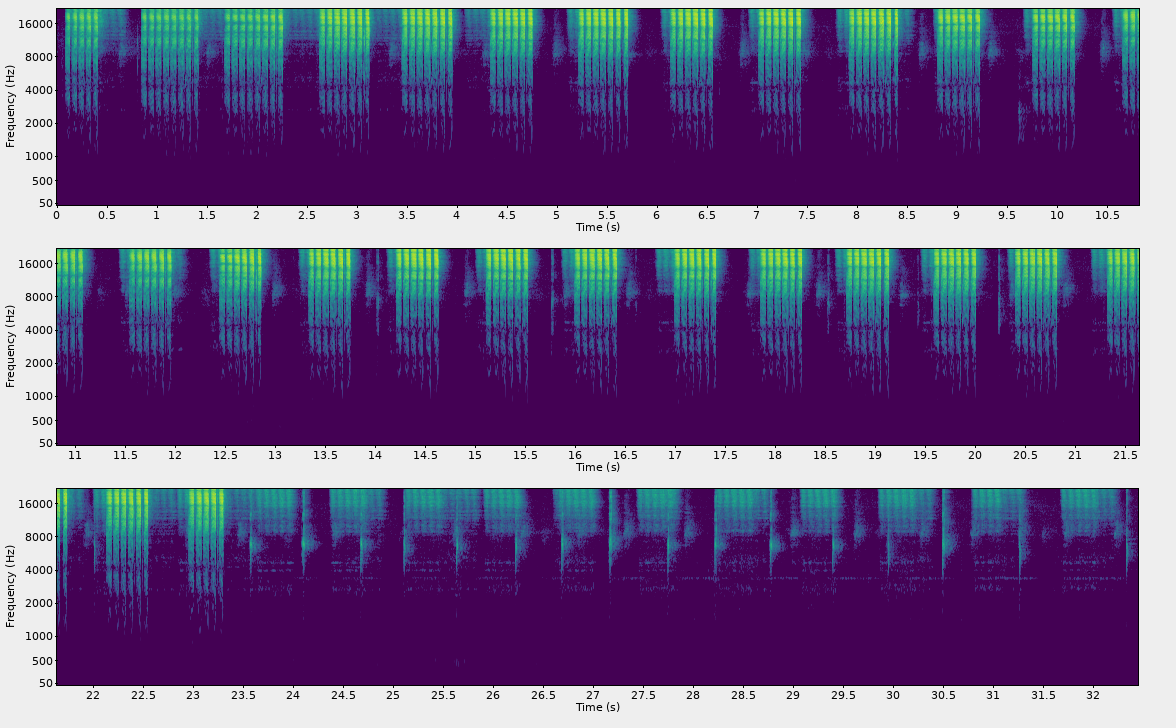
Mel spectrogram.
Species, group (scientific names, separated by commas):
Platycleis intermedia, Orthoptera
